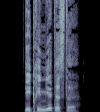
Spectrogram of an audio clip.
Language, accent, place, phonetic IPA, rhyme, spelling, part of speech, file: German, Germany, Berlin, [depʁiˈmiːɐ̯təstə], -iːɐ̯təstə, deprimierteste, adjective, De-deprimierteste.ogg
- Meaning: inflection of deprimiert: 1. strong/mixed nominative/accusative feminine singular superlative degree 2. strong nominative/accusative plural superlative degree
